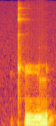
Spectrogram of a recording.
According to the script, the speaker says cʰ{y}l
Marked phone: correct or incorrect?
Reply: correct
